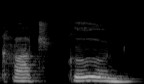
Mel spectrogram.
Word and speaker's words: Kachkun: Okay, that's what I thought, which is why the last time I said your name, I said Kachkun. Oh, Is, yake. is that a good pronunciation of your name? Yeah, I believe so.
